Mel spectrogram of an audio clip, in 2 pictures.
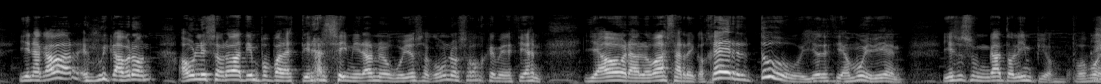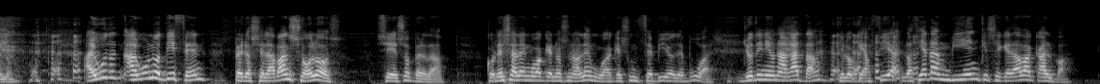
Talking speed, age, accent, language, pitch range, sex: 220 wpm, 20-39, Spanish, Spanish, 155-220 Hz, male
